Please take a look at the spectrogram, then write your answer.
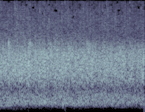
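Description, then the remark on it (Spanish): A crowd of people applauds steadily for Jesus, a dense, even wash of many hands clapping at once with no single claps standing out, sustained at a constant level throughout and no talking over it. “Un aplauso fuerte a Jesús, porque esta es una promesa preciosa.”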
